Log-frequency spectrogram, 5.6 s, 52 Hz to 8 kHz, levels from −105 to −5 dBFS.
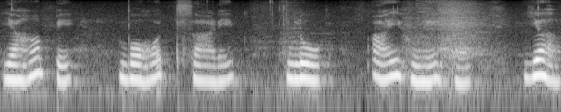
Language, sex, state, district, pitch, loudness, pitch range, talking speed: Hindi, female, Bihar, West Champaran, 225 Hz, -19 LUFS, 215-245 Hz, 95 wpm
